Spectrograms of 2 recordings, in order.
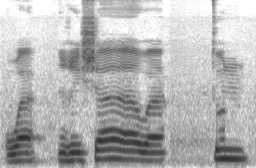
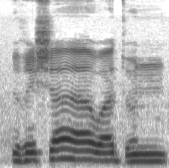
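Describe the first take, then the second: First: غشاوتن drawn out very slowly as ghi-sha-wa-tun; slow model reading. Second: Said in the usual way. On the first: Shown as a demonstration. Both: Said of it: "اسی طریقے سے".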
